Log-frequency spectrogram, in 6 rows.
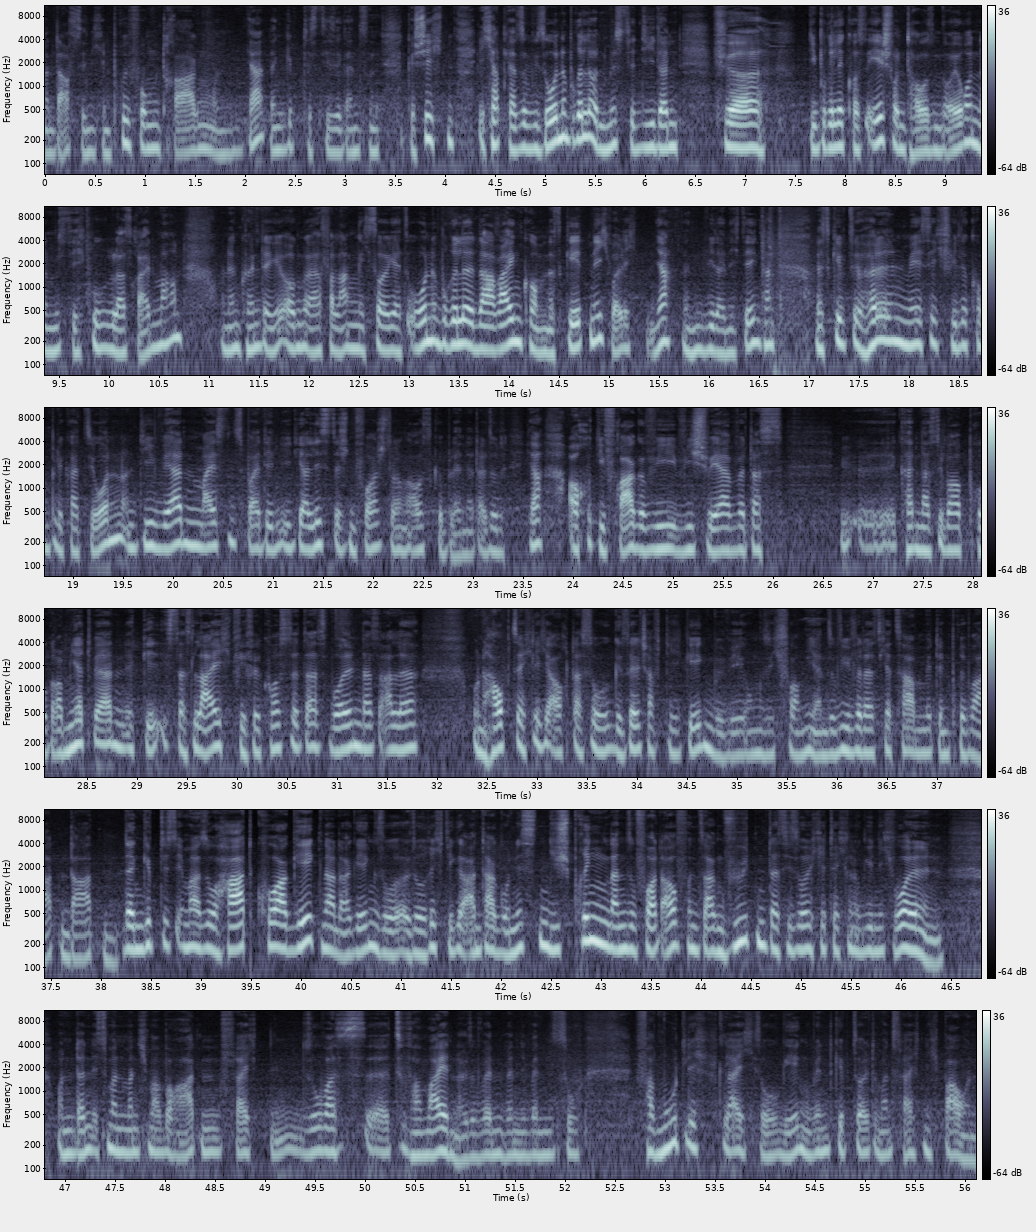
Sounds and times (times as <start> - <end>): Speech: 0.0 - 26.1, 26.7 - 31.8, 32.4 - 56.1.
